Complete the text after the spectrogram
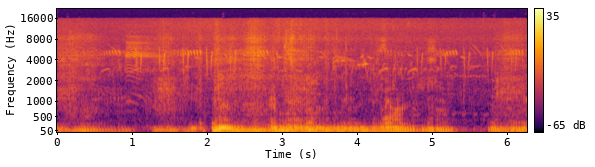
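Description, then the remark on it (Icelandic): A maneless male lion, one of the two man-eating lions of Tsavo, roars in deep, rumbling bursts, the loudest surge starting about two seconds in and continuing with throaty grunts, briefly dropping before another growl at the end. “Því nú byrtist annað ljón, annað makkalöst karldýr eins og til að samfagna félaga sínum með velhæfnaða veiði.”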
